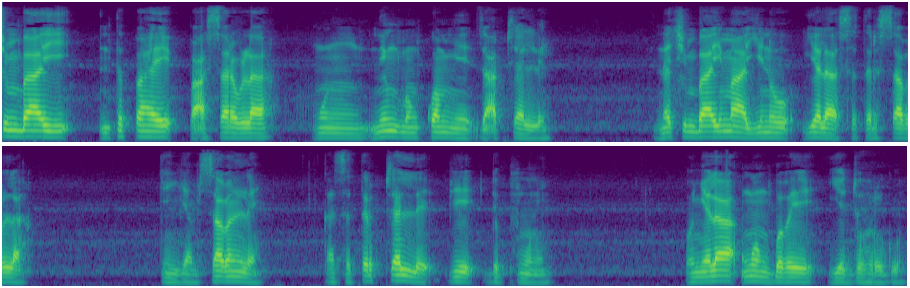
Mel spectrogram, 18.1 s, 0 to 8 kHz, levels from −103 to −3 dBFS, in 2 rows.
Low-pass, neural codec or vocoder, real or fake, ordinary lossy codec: 7.2 kHz; none; real; MP3, 64 kbps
